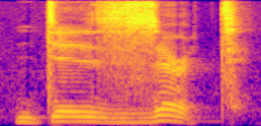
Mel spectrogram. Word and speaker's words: dessert: rose rose in this word we see a double s again but here this is read with the voiced s sound z let's read this word together desert dessert dessert the fourth sound made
